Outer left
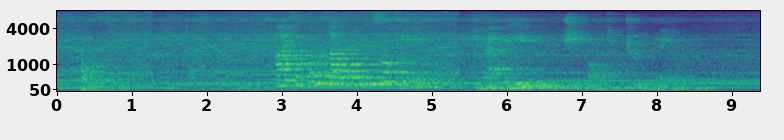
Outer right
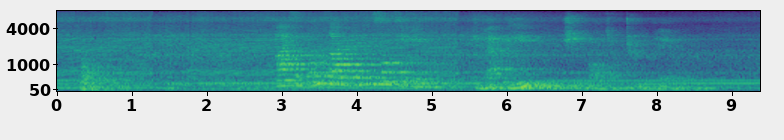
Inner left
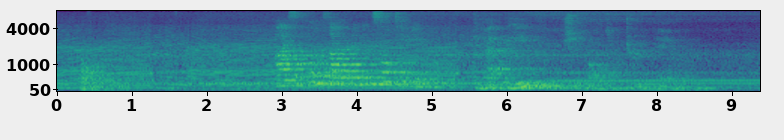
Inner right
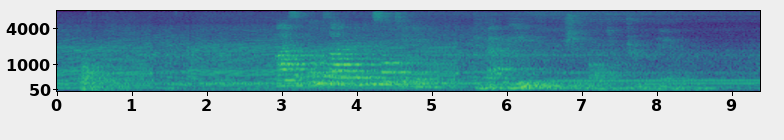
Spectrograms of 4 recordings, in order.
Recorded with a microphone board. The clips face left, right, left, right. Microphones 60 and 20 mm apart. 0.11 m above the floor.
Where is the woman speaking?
5° left (ahead or behind), 1.4 m.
